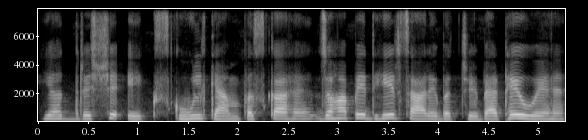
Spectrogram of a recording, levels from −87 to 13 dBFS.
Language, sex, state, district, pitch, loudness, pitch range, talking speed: Hindi, female, Jharkhand, Garhwa, 225 Hz, -17 LUFS, 210-245 Hz, 170 wpm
